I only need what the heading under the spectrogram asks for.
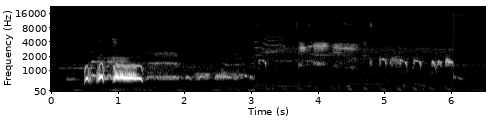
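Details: Spotted dove decoy's 'thúc' lure call used in trapping: one phrase of two short notes and a long rough coo with a softer trailing coo, followed by faint higher chirps from other birds.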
